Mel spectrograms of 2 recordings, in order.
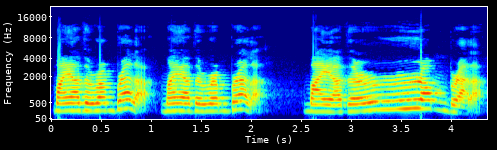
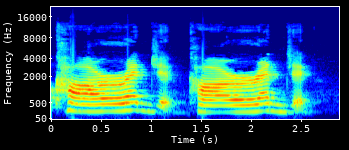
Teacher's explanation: We're connecting the sounds together with an R. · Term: intrusive R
